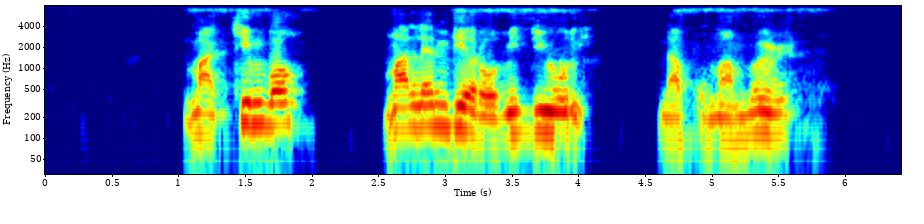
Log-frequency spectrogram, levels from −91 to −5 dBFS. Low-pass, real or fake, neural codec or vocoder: 7.2 kHz; fake; codec, 24 kHz, 3 kbps, HILCodec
